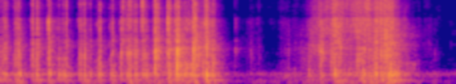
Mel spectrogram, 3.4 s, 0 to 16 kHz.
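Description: A 78-card tarot deck shuffled close up, a dense run of rapid papery riffling flutters followed by a brief pause and a second softer burst of shuffling, with no voice.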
